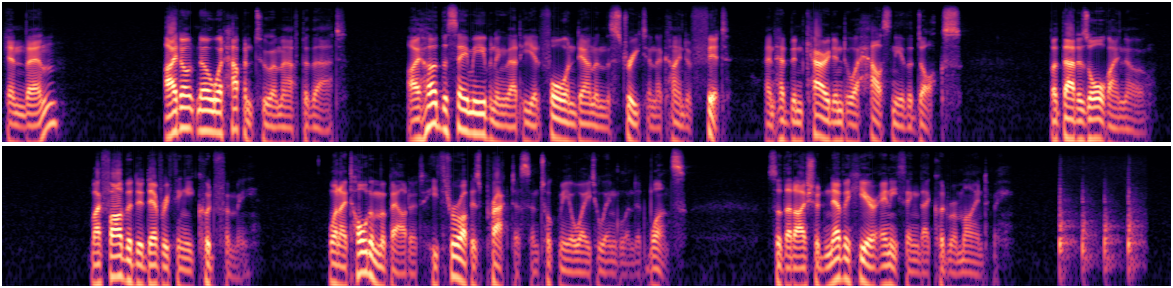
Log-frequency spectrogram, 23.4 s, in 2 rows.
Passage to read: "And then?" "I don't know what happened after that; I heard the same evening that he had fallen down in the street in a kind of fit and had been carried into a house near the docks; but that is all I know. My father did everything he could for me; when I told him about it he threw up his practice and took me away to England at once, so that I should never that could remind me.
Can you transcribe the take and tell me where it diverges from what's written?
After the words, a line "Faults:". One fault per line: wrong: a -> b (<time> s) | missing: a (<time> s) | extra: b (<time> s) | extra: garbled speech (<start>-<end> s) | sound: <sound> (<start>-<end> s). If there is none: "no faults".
"And then?" "I don't know what happened to him after that; I heard the same evening that he had fallen down in the street in a kind of fit and had been carried into a house near the docks; but that is all I know. My father did everything he could for me; when I told him about it he threw up his practice and took me away to England at once, so that I should never hear anything that could remind me.
Faults:
extra: to him (2.5 s)
extra: hear anything (20.1 s)
sound: thud (22.2-23.2 s)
